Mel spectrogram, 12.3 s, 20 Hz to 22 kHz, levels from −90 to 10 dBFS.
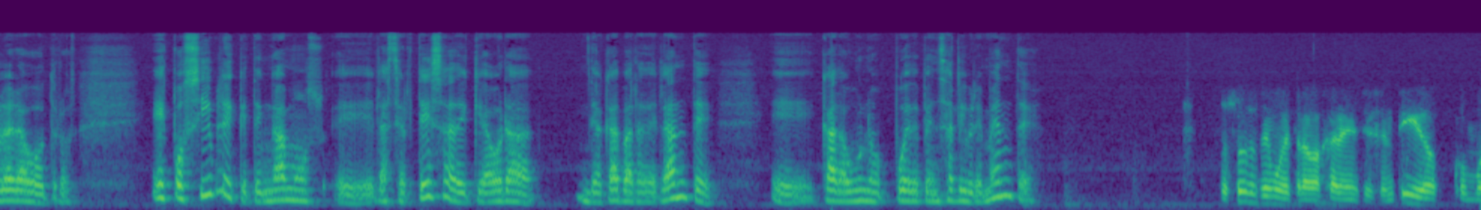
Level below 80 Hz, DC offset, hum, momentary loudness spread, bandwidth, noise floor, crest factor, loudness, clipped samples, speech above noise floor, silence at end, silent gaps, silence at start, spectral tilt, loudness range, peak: -72 dBFS; under 0.1%; none; 13 LU; 11.5 kHz; -56 dBFS; 20 dB; -19 LUFS; under 0.1%; 37 dB; 0 s; none; 0 s; -4 dB/octave; 3 LU; 0 dBFS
